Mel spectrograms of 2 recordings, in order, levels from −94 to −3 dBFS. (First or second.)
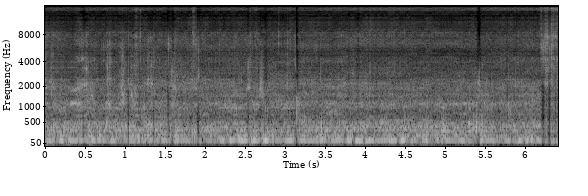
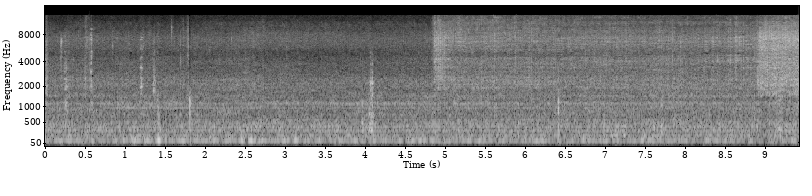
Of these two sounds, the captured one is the second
